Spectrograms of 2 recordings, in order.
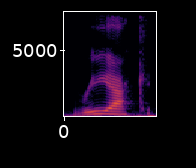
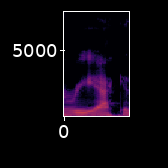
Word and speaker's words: Reiach: If you want to follow me personally for all of my fun life and business adventures, it's at Katie Dunsworth Reiach, and Reiach is spelled R E I A C H.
